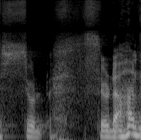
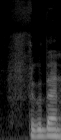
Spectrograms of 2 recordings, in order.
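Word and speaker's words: Sudan: पहले पता चला कि ये सूडान नहीं होता, सूदन होता है, इसको सूदन प्रोनाउंस करते हैं।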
